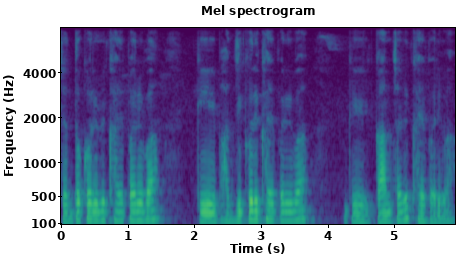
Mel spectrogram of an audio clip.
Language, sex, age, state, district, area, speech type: Odia, male, 30-45, Odisha, Malkangiri, urban, spontaneous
